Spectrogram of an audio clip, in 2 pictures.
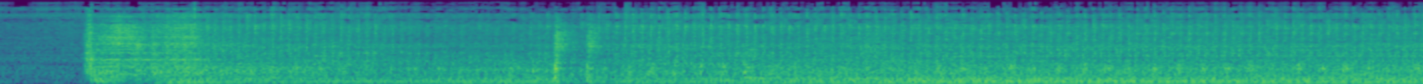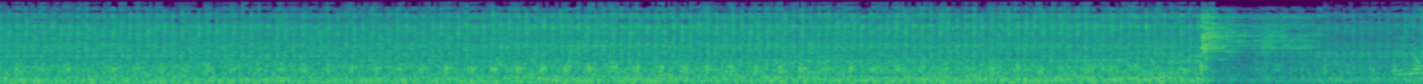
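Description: Engine of a newly delivered truck with air brakes cranking over and catching, then idling loudly and steadily for a long stretch before cutting off abruptly near the end.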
